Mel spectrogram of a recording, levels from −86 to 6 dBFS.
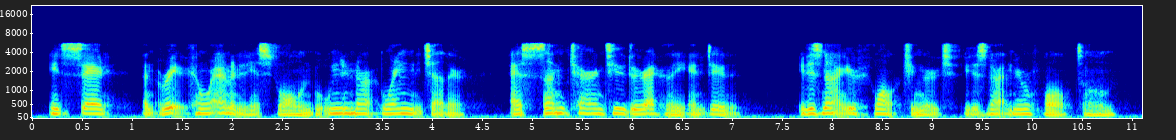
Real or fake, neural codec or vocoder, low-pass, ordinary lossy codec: fake; autoencoder, 22.05 kHz, a latent of 192 numbers a frame, VITS, trained on many speakers; 5.4 kHz; Opus, 24 kbps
